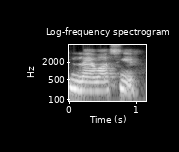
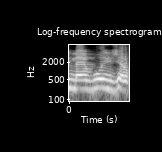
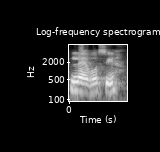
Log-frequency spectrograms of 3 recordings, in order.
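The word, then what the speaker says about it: Lavoisier: इसी को कभी कहीं लैवोइजर बोलता है ना। ये कहीं कहीं लिखा रहता है, तो परेशान नहीं होंगे, वो इंग्लिश की स्पेलिंग के अकॉर्डिंग वो लैवोइजर बोल सकते हैं, है ना।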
